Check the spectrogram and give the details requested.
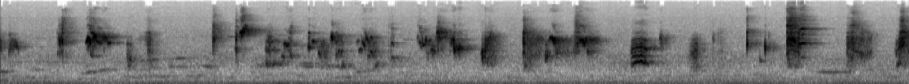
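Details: Pet budgerigar talking, stringing words in sequence: rapid scratchy chatter of clicks, buzzy notes and short squeaks in dense bursts, with brief pauses between phrases.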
